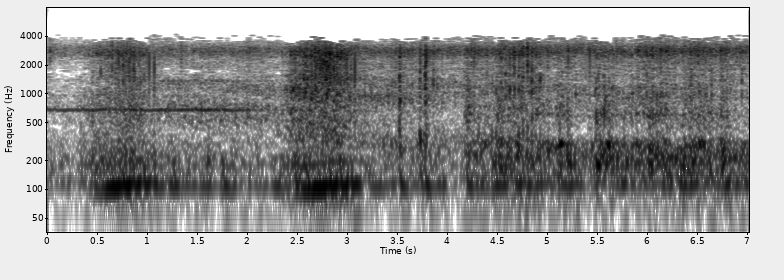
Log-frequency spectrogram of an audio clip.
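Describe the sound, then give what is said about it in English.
A propeller plane's engine drones steadily as it comes in to land, swelling twice with a deep throbbing hum, then a few sharp bumps and rattles as it touches down and rolls on. “They probably think a lunatic is flying this plane. Hold tight. I'm setting her down.”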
